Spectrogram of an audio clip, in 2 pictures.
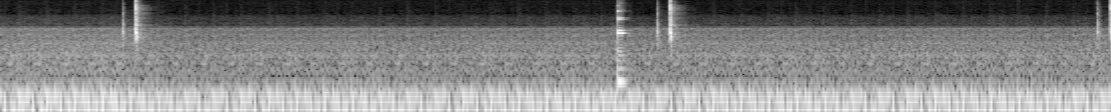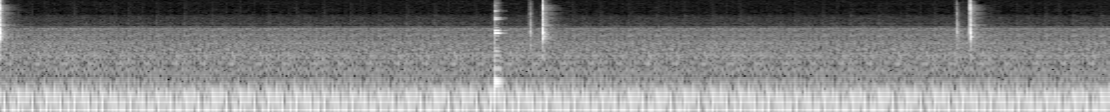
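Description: Metal toggle switches click as they are flipped.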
